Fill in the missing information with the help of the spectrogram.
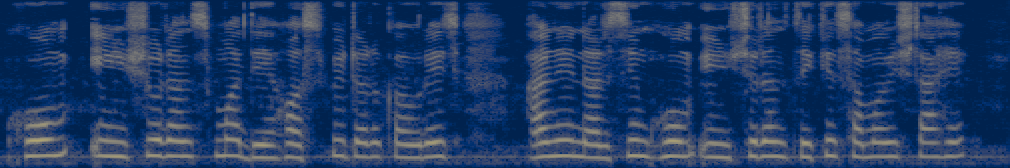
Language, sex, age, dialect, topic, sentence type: Marathi, female, 46-50, Varhadi, banking, statement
